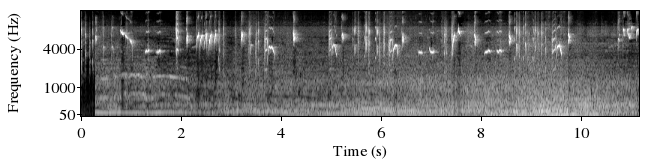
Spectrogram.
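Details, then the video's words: A lively sunbird (konin) sings a stream of thin, high chirps and sharp twittering notes in rapid bursts, over a faint low hum. "BURUNG KONIN GACOR LINCAH BONGKAR ISIAN"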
